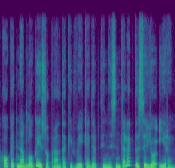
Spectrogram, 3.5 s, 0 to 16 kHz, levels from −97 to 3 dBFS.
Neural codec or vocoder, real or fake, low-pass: autoencoder, 48 kHz, 32 numbers a frame, DAC-VAE, trained on Japanese speech; fake; 14.4 kHz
